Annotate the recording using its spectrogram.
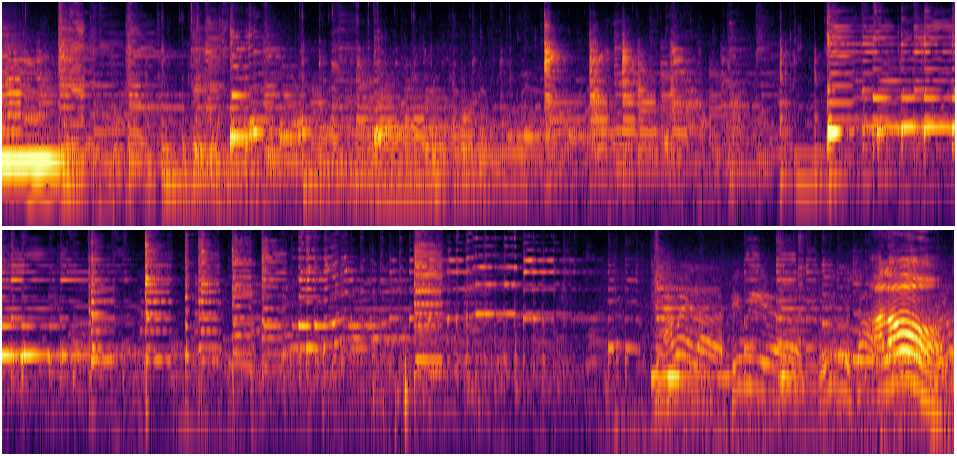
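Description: Music: a Cajun medley played on plucked string instruments, a quick run of picked notes. Near the end, wavering tones that slide up and down come in.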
